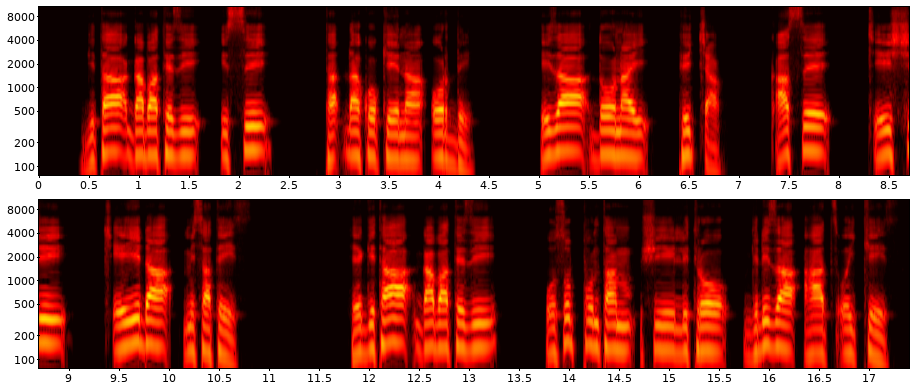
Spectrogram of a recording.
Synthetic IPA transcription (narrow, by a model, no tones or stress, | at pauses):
ɡɪt̪ɐɡɐbɐt̪ɛzɪː | sːɪ | t̪ɐɗːɐkɔkeːnɐʔɔɾd̪ɛ̰ | ʔɪzɐd̪o̞ːnɐj | pɪt͡ʃʼːɐ̰ | kʼɐsːɛ | t͡ʃʼiːʃːɪ | t͡ʃʼeːjɪd̪ɐmɪsɐt̪e̞ːs | hɛɡɪt̪ɐɡɐbɐt̪ɛzɪ | ʊsʊpːʊnt̪ɐmʃiːlɪt̪ɪɾɔɡɪd̪ɪzɐhaːt͡sɔjkːeːs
